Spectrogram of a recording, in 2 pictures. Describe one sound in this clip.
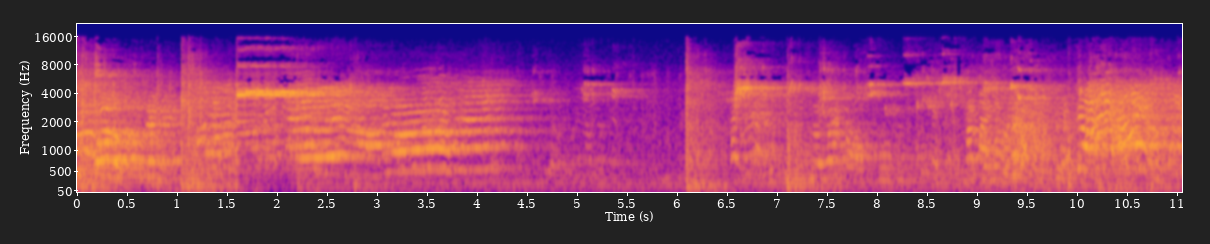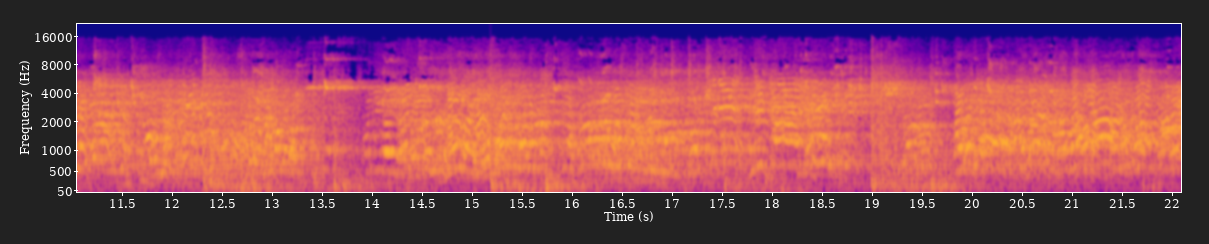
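A volleyball is struck with sharp slaps in a large echoing hall.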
